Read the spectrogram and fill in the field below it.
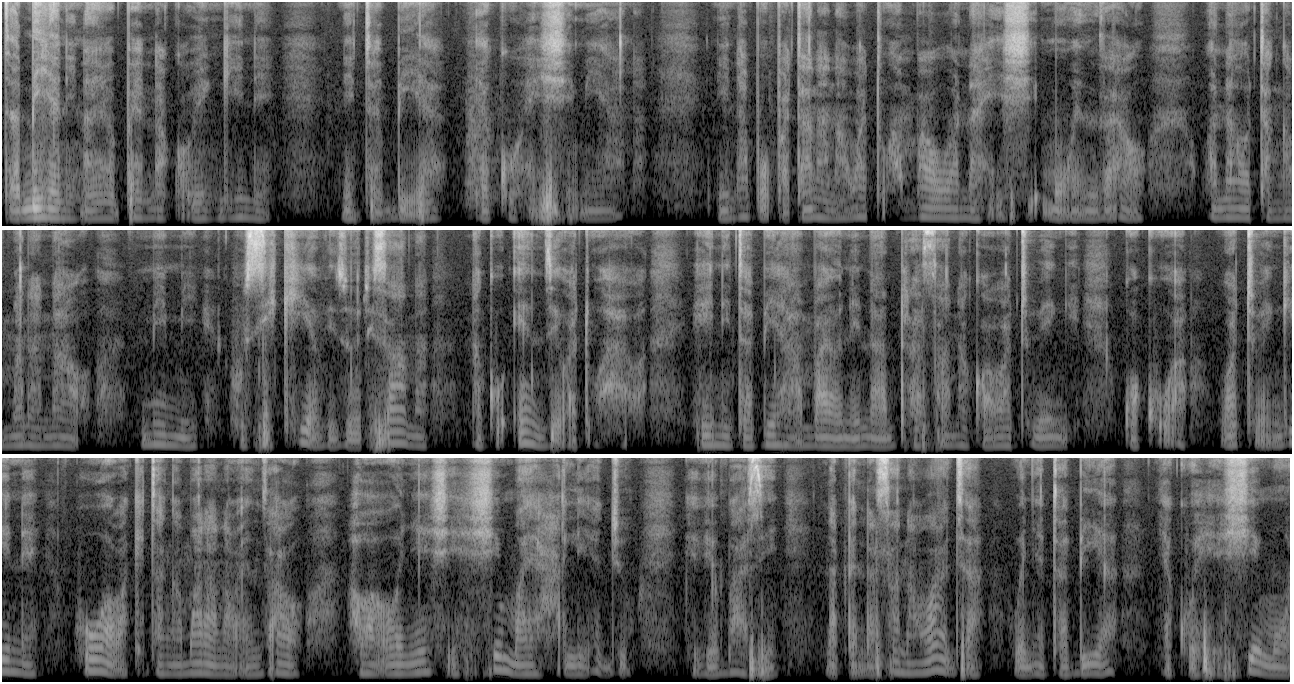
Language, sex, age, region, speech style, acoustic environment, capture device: Swahili, male, 18-24, Kenya, relaxed, silence, mobile / Linux / Chrome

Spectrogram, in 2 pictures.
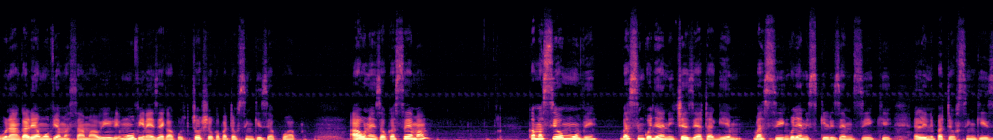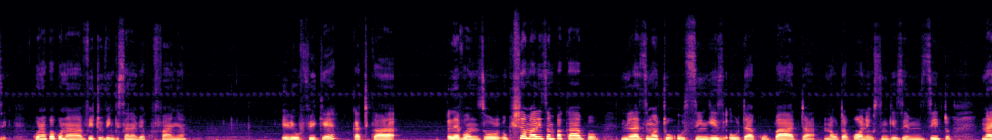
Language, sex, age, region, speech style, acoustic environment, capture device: Swahili, female, 18-24, Tanzania, tired, nature, desktop / Windows / Edge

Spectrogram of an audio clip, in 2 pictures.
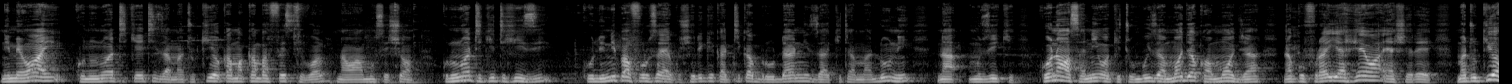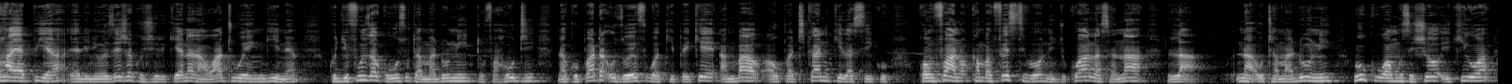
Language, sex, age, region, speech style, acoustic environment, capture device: Swahili, male, 25-34, Kenya, focused; relaxed, silence, desktop / Windows / Chrome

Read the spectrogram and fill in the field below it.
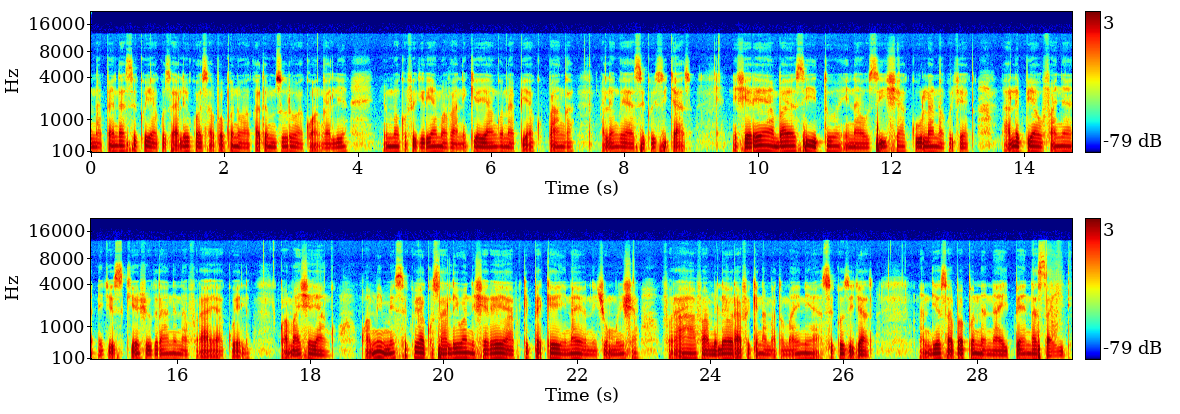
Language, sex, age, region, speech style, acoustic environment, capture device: Swahili, male, 25-34, Kenya, relaxed, silence, mobile / Linux / Chrome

